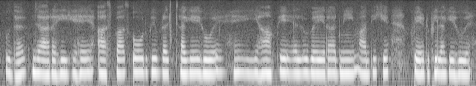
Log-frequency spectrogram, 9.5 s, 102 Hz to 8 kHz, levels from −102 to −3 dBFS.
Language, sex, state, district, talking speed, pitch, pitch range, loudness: Hindi, female, Bihar, Begusarai, 140 wpm, 195 Hz, 195-200 Hz, -16 LUFS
